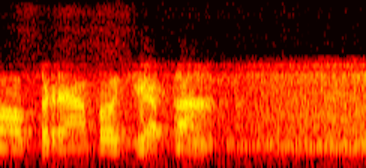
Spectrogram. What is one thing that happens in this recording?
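A man's voice speaks briefly through a crackly radio loudspeaker.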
